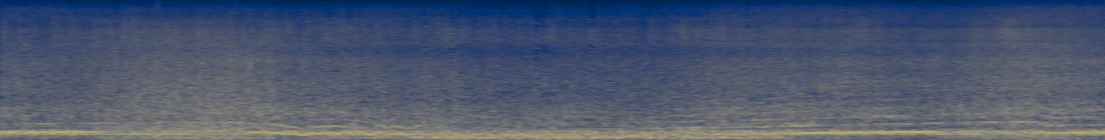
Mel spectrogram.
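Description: Rally car engine heard from inside the car, running hard at a steady high note. For a few seconds in the middle the note drops and wavers with more low rumble, then it settles back to a steady high note.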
